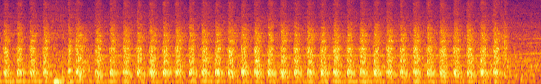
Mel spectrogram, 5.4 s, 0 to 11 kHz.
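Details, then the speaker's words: Turbocharged Lotus Elise (275 hp) with a new fuel pump, fuel sock and pressure regulator cranks steadily, about four turns a second, sputters but never catches. Tach reads about 1000 rpm with the engine off. Crank no-start. "i can crank it endless it just doesn't want to start it sputters"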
